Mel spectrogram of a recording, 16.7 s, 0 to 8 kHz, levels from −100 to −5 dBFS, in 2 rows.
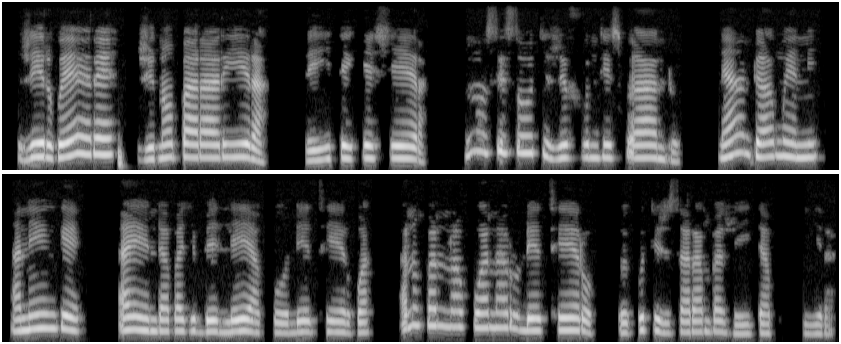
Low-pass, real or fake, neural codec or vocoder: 7.2 kHz; real; none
